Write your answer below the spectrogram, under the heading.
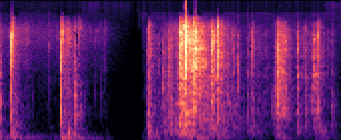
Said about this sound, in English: They were inside the house now. He could hear them on the stairs. His dad opened the door.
